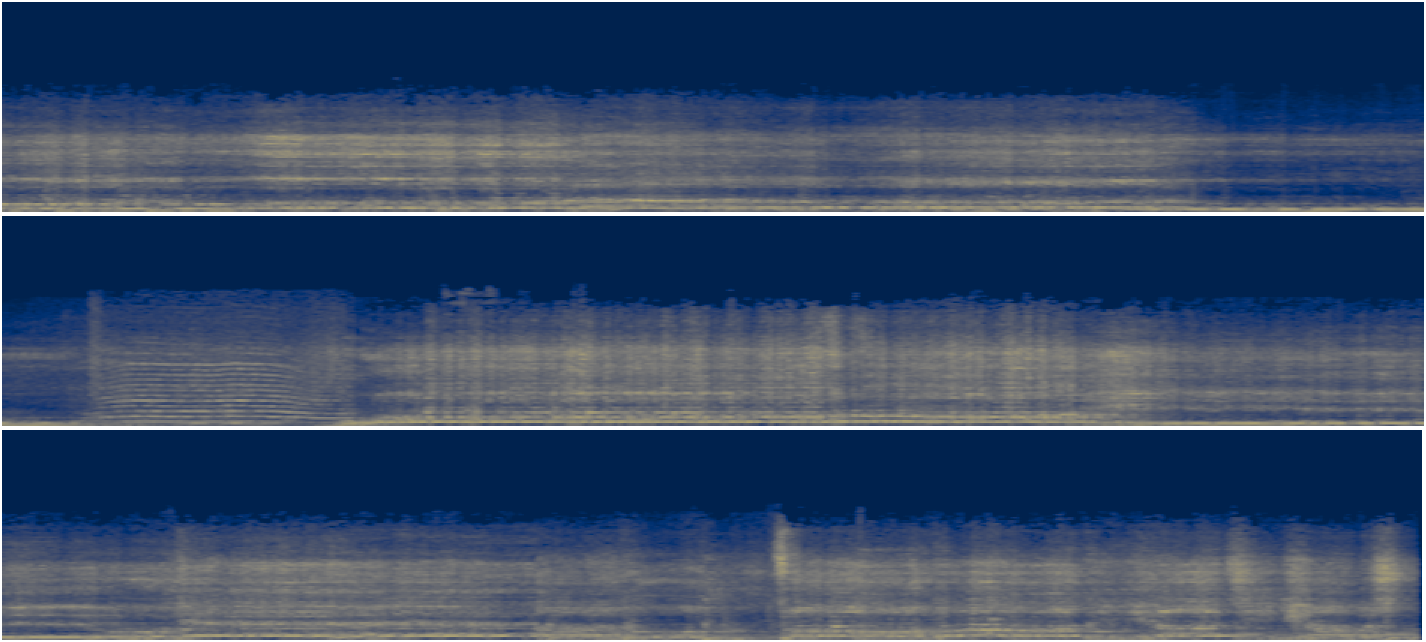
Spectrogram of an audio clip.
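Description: A mixed group of men and women singing a Tibetan folk song together in long held notes, with one voice sliding up and back down on a single note about ten seconds in. Near the end the dance begins, and stamping steps join the singing.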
